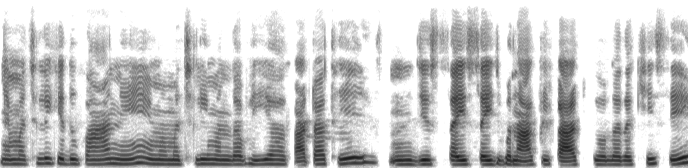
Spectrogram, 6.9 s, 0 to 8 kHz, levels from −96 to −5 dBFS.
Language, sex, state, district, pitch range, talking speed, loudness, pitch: Chhattisgarhi, female, Chhattisgarh, Jashpur, 195-220 Hz, 210 wpm, -24 LUFS, 205 Hz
